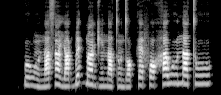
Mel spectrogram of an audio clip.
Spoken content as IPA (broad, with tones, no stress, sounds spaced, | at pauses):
k͡p u˧ w ũ˨ n a˨˦ s ã˦˨ j a˧ ɡ͡b ɛ˦ ɡ͡b ã˧ d͡ʒ ĩ˨ n a˨ t ũ˨ d ɔ˨ k ɛ˧ f ɔ˧ h a˦ w u˦ n a˦ t u˦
